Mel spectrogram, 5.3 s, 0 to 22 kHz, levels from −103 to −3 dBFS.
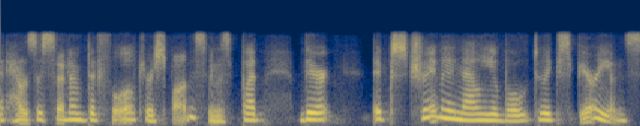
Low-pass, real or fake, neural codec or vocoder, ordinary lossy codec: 7.2 kHz; fake; codec, 16 kHz, 0.5 kbps, FreqCodec, larger model; Opus, 16 kbps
